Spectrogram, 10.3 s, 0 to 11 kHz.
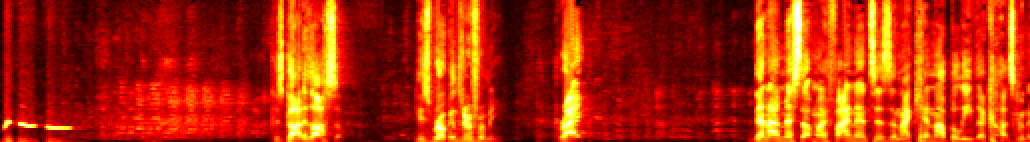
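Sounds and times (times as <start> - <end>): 
person whistling a short bright phrase: 0.0 - 0.8
laughter: 0.8 - 3.1, 3.8 - 7.8
speech: 2.8 - 3.5, 4.2 - 5.9, 7.5 - 10.2.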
